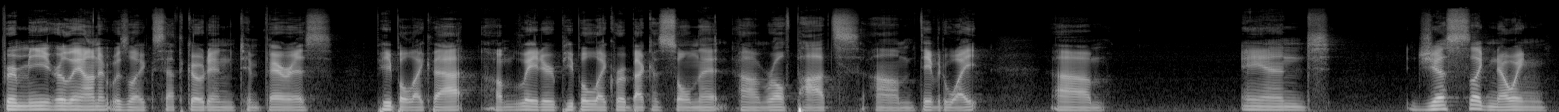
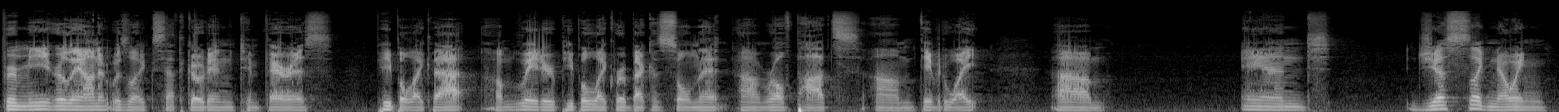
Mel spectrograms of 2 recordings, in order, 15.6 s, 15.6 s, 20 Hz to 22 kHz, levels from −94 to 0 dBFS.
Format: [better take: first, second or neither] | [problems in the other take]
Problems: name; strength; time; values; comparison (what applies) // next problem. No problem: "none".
first | garbled, watery; slightly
